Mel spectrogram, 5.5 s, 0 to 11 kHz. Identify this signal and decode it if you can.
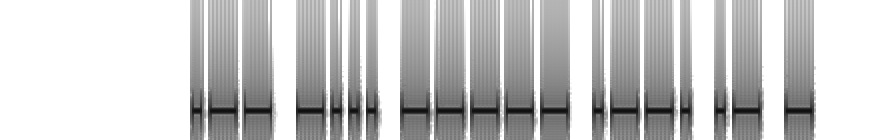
Morse code, heard as a keyed tone, about 23 wpm, 700 Hz. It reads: WB0PAT
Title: USA Call Signs - 6 Characters - 4x Character Spacing - 22wpm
